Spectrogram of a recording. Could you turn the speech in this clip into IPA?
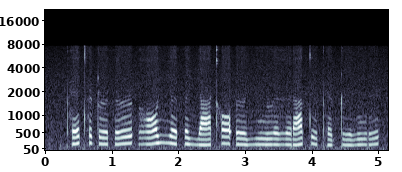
pʰ ɛ tʰ ə ʈ ə˞ θ ə˞ | ɣ ɔ ʎ ə θ ə ʎ a kʰ ɔ ʔ ə˞ ʎ u ɹ ə ɣ ə ɾ a t̪ ʏ pʰ ɛ ʈ ʏ ð u ɾ ʏ

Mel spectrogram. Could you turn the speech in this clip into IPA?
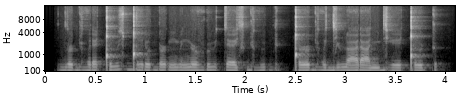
d̪ ə˞ ɖʱ ə ɾ ɛ ǃ ʉ z ɡ͡ǃ e ɾ ʏ ɡ ɽ ə˞ ŋ͡m ʏ n ə˞ v ɽ ʉ t ɛː sʲ ɖʱ ʉ ɡ ɾ ɘ ʈ ǃ ə˞ ɖʱ ə dʲ ʉ ɳ a ɾ a nʲ dʲ eː ǃ ʏ ʈ

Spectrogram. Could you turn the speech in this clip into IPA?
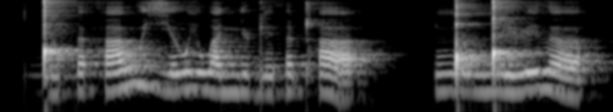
ɡ͡ǃ ã θ ɐ h a β u zʲ ɐ w i w a nʲ o ɖ i θ a ʈʰ a | ŋ͡ǃ u ŋ͡ǃ i ɭ i ð ɐ

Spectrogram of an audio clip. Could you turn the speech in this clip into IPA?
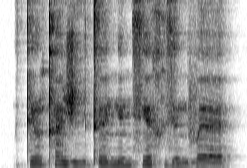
tʲ ə̃ kʰ ɛ̃ ʒ i tʼ ẽ nʲ ɛ̃ nʲ sʲ ɛ̃ x zʲ ʌ nʲ v ɛ

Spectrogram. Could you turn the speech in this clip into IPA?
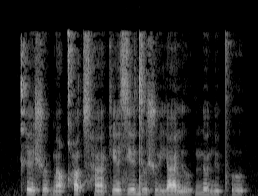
kʰ e˦˨ ʃ ø˨ b æ̃˨ qʰ y˦ t͡sʰ æ̃˨ kʲ e˦ zʲ e˦ dʲ ɯ˦ ʃ y˦˨ j æ˦˨ lʲ ɯ˨ | n ø˦˨ n y˨ pʰ ɯ˦

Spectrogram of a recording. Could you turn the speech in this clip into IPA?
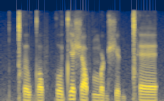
ǀʰ ə˨ w d̪ ɔ˨ f k o˨ tʲ ɑ˦ ʃ ɑ˨ f m ɔ˨ ɖ ʃ e˨ ɖ ǀʰ ɛ˦

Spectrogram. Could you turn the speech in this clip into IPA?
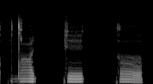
dˤ ʌ i̯ kː e kː ʌ

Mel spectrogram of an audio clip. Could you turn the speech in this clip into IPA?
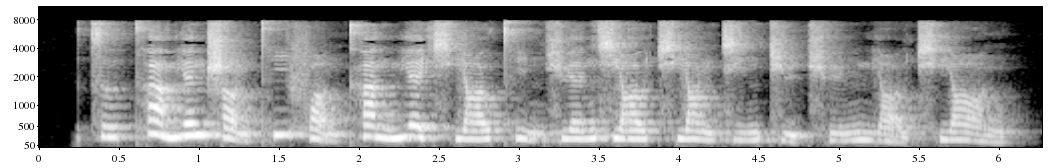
t͡s ɹ̩˧˥ t̪ʰ ä˥˩ m j ɛ˥ n ʂ ɑ̰˨˩ ŋ t̪ʰ i˥ f ɑ̰˨˩ ŋ kʰ a˥˧ n m j ɛ˥˩ t͡ɕʰ j ɑ˧˥ ʊ̯ t̪ʰ ḭ˨˩ ŋ ɕ ɥ ɛ˧˥ n ɕ j ɑ˥ ʊ̯ t͡ɕʰ j ɑ˥˩ ŋ t͡ɕ i˧˥ ŋ t͡ɕ y̰˨˩ t͡ɕʰ y˧˥ n m j ɑ̰˨˩ ʊ̯ t͡ɕʰ j ɑ˥˩ ŋ

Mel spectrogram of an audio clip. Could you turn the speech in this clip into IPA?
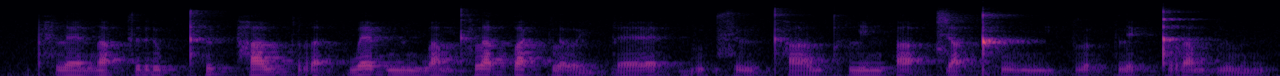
pʰ l ɛː˧ n a˦˥ ʔ k r u˦˥ k̚ tʰ ɯ˥˩ k̚ h a˥˩ w p r a˨˩ t̚ k w ɛː˥˩ p̚ ŋ ɯ˧ ŋ w a˧ m kʰ l a˥˩ t̚ p a˦˥ k̚ p l ɤː˩˦ j b ɛː˦˥ | b u˥˩ ʔ s ɯː˨˩ kʰ aː˦˥ w kʰ l i˥˩ n ʔ a˦˥ ʔ t͡ɕ a˥˩ t̚ kʰ u˧ n ŋ i˨˩ ʔ p l o˥˩ k̚ p l e˥˩ k̚ t r a˥˩ m p l u˧ n

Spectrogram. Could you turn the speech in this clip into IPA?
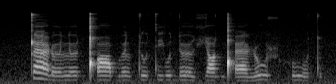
ʈ æ ɽ ø l ø ǃʼ ɑ b ø l t u t j u d ɾ ø ç ɑ ǃʼ æ ɳ u ɬ h u t

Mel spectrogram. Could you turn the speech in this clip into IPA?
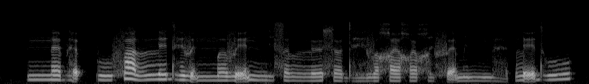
nː ɛ bʱ ɛ̰ pː uː f a lː e dʱ e v ḛ mː əː v ḛ nː i̤ s ə lː ø s œ dʱ e̤ v ə χ ɛ χ ø χ i̤ f ɛ̰ m i mː ɛ̤ | l ḛ dʱ uː

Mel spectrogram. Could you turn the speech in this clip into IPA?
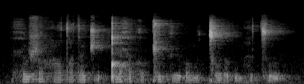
ħ u ʂ ɔ h o tˤ œ d ø t͡ʃʼ ə ǃ i ħ ə k ɔ ǁ y k ø ʔ ɔ m œ ǀ ɔ ɾ ɔ ʔ u m ɦ ə d t͡sʼ o

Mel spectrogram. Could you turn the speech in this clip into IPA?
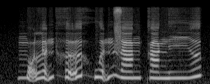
m ɔ̰˧˨ l ə̰˧˥ n h ə̰ː˧˥ h w ə̰˧˥ n z a˧ ŋ k a˧ ŋ ɣ i˨˦ ə̯

